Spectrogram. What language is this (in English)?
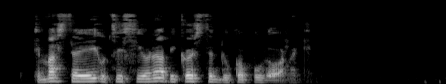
Basque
